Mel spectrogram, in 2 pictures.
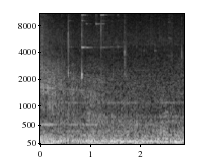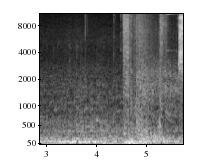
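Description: Gunfire rattles through a shooting scene in The Punisher video game, a dense, loud, continuous roar of shots and rumbling blasts that swells into a sharper burst of fire near the end, with no talking.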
